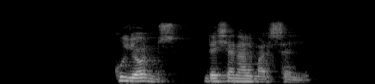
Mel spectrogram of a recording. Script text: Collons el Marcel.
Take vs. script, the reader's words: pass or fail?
fail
